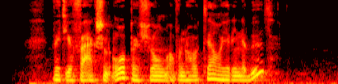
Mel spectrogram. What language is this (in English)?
Western Frisian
